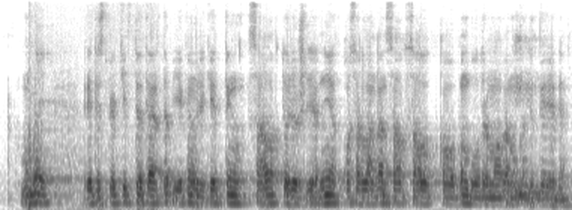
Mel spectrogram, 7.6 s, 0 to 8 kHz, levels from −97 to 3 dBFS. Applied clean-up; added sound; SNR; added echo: neural separator model SepFormer DNS4.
